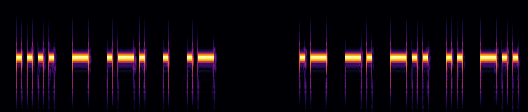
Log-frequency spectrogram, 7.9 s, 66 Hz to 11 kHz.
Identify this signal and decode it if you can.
Morse code, heard as a keyed tone, about 15 wpm, 800 Hz. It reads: HTREA ANDID
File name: CW / DET / 1 3 1500C S A 14wpm 2447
